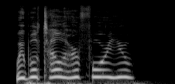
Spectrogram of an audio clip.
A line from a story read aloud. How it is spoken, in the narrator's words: Artle vowed on sobbing breaths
